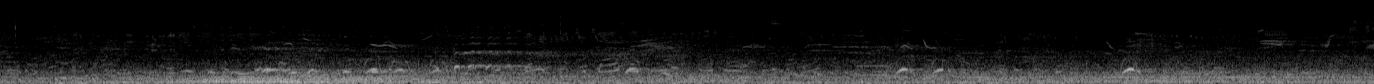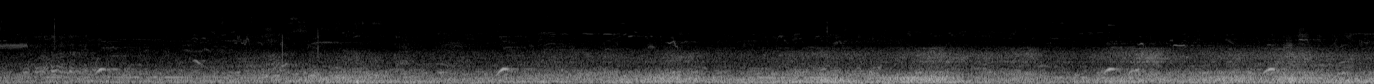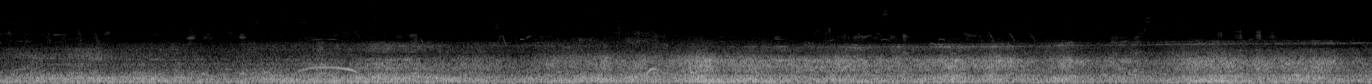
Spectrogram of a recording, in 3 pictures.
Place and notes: Covid-19 has closed Berlin schools and the springtime weather is beautiful. Kids are relaxing in the parks, enjoying the sunshine, sitting around in small and large groups, playing ball games, dancing to musics on their phones, sharing jokes, drinks and maybe even viruses. Amazing how Berliners are so good at turning a crisis into a party.
The pandemic is also having a noticeable effect on the city's soundscape. This spot is directly under the flight path into Tegel airport. Normally planes pass every 3 or 4 minutes. Now it's about 10 minutes. Traffic is less. The improvement in sonic clarity and distance hearing is very pleasant.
